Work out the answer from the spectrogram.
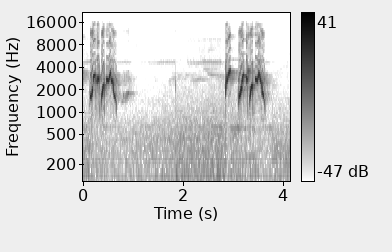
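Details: Red-whiskered bulbul singing in the morning in 2024, training song in the chè kích bổi style: two short loud bursts of rapid, bright warbled notes, each under a second, separated by about two seconds of near silence.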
